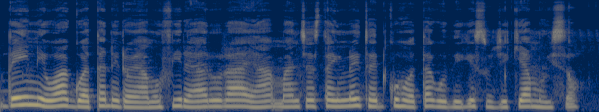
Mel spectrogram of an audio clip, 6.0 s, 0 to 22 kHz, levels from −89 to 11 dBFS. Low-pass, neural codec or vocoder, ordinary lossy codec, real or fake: none; none; none; real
